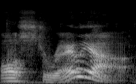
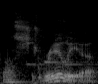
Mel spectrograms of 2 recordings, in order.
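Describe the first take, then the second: First: It is said in a put-on character voice. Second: It is said in a natural speaking voice.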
